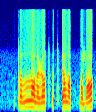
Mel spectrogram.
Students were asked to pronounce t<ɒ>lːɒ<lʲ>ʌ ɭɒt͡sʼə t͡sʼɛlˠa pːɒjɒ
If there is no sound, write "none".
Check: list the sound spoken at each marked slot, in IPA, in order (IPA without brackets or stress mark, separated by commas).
ɒ, lˠ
